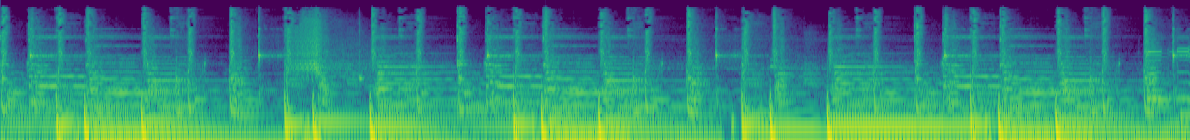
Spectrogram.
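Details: Upbeat music with punchy drums, bass and repeated beats plays throughout, with no animal sounds.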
